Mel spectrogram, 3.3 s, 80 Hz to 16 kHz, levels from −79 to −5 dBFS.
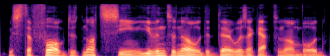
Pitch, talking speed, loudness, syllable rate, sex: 110 Hz, 270 wpm, -17 LUFS, 5.8 syllables/s, male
